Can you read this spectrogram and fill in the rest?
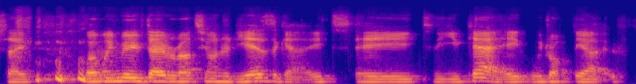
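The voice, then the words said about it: British accent. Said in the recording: “as you can probably tell from the accent, I am British born, uh, now a US resident”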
